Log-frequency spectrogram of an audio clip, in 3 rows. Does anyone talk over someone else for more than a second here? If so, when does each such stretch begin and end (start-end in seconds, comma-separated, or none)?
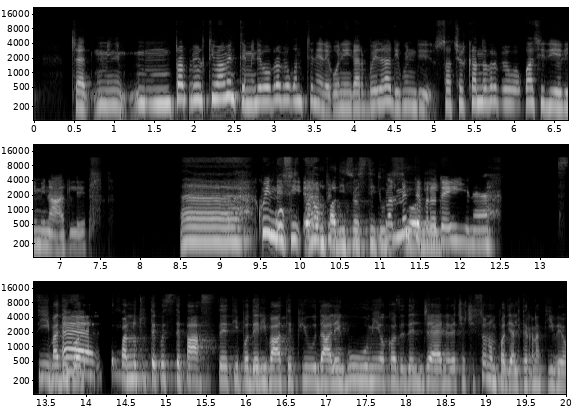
9.6-11.9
